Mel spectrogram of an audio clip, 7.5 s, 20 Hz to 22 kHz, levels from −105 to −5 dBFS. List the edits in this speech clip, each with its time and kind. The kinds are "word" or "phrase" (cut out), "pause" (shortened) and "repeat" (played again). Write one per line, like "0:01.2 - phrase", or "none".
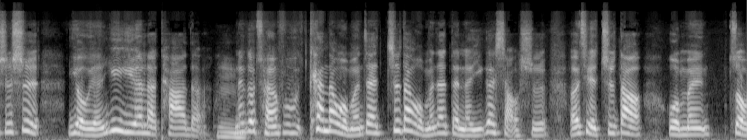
none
